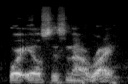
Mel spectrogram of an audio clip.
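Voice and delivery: ordinary talk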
